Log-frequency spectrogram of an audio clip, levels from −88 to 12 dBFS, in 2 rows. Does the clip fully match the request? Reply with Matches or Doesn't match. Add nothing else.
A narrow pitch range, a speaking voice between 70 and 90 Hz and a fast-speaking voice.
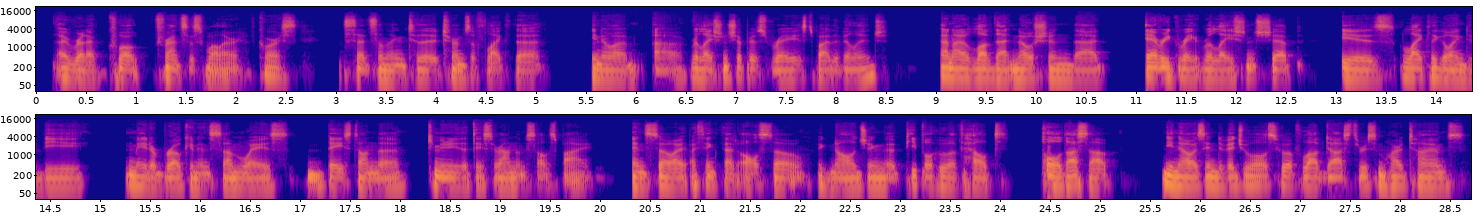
Doesn't match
